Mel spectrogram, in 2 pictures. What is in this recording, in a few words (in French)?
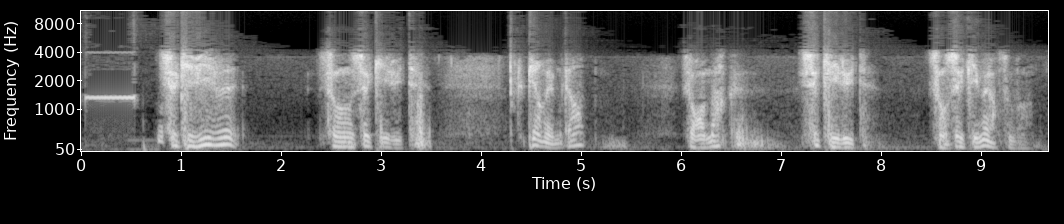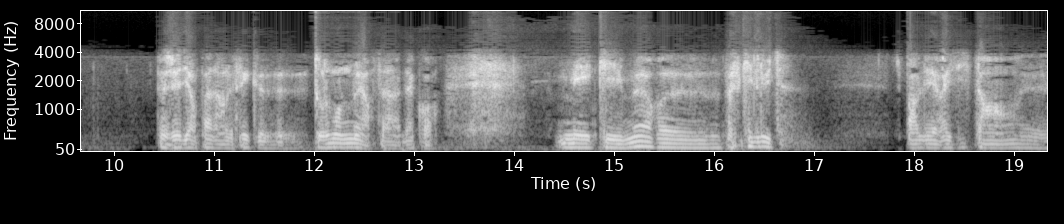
repondeur; Ceux qui luttent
